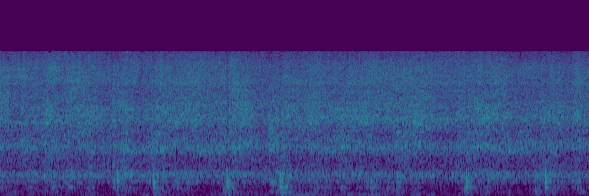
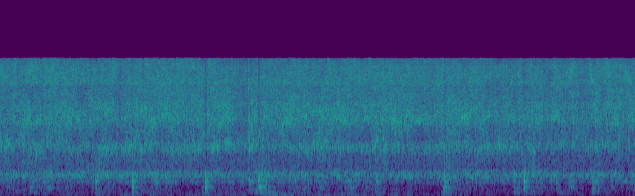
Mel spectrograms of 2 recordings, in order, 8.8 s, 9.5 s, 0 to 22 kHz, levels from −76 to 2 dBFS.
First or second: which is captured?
first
